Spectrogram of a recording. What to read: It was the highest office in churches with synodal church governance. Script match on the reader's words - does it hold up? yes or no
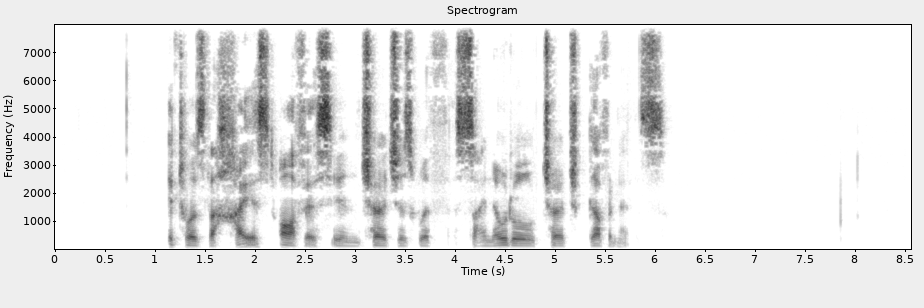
yes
